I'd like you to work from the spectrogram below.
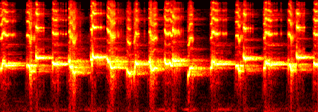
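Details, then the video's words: Sooty-headed bulbul singing vigorously in a rapid, continuous 'full ropel' style, used as a master recording to rouse other bulbuls. Bright, slurred whistled notes, each dipping then rising, follow one another several per second with no pauses. No other sounds. "MASTERAN BURUNG TRUCUKAN GACOR FULL ROPEL, BIKIN TRUCUK LAIN LANGSUNG NAIK EMOSI DAN GACOR"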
